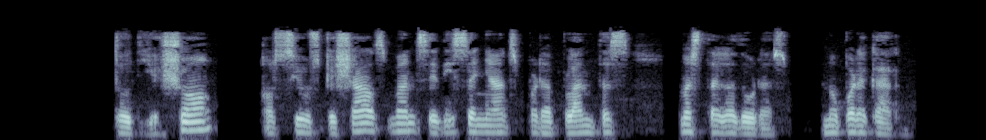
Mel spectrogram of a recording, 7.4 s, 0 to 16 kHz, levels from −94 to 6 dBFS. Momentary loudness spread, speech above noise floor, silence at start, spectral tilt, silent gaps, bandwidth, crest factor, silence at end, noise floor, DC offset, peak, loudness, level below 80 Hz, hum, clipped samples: 9 LU; over 71 dB; 0.85 s; -2 dB/octave; 1.88-1.94 s; 8.4 kHz; 20 dB; 0.7 s; under -90 dBFS; under 0.1%; 0 dBFS; -18 LUFS; -64 dBFS; none; under 0.1%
